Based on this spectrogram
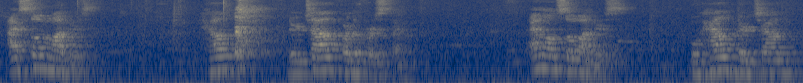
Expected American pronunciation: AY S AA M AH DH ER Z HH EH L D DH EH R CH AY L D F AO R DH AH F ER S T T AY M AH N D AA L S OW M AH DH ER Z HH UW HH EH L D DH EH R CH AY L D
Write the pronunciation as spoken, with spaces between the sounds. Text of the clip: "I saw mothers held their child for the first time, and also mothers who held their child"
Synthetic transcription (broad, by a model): AY S AA M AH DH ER S HH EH L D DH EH R CH AY L D F AO R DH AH F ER S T T AY M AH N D AA L S OW M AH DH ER S HH UW HH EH L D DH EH R CH AY L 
